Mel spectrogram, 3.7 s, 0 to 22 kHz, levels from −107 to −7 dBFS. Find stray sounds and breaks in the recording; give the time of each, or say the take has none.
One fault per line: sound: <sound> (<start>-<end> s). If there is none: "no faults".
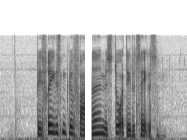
sound: dropout (1.7-1.8 s)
